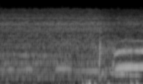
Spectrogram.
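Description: Zip-line trolley pulley running along the steel cable as the rider comes in: a steady whine over a hiss, growing louder toward the end. About a second and a half in there is a click, followed by a short held vocal cry.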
